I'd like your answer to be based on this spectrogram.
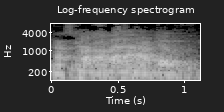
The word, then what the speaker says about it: Nosferatu: Nosferatu.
